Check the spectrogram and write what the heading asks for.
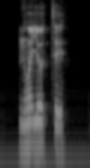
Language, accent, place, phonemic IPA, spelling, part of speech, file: French, France, Lyon, /nwa.jo.te/, noyauter, verb, LL-Q150 (fra)-noyauter.wav
- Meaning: to infiltrate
